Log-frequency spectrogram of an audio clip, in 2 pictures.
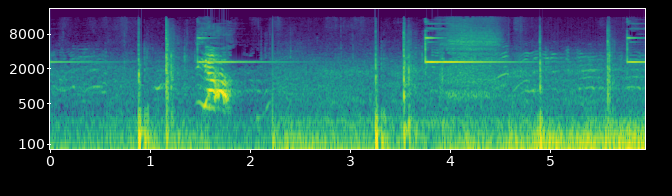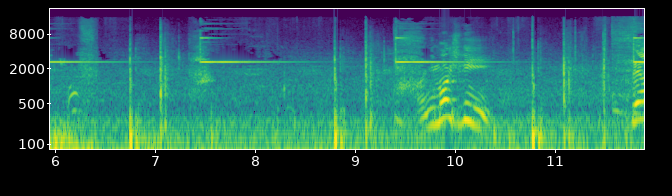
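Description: A ball is kicked hard with sharp thuds, again and again.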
